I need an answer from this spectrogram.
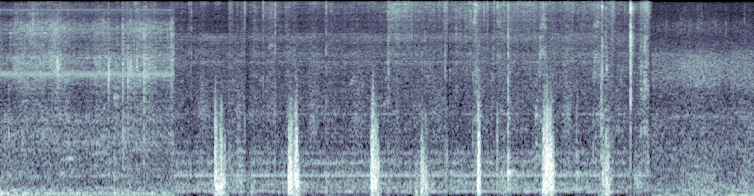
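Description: Corn-flour-dusted potato patties set down one at a time on a hot oiled flat pan, about seven soft knocks roughly a second apart, over the steady hiss of sizzling oil for shallow frying.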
